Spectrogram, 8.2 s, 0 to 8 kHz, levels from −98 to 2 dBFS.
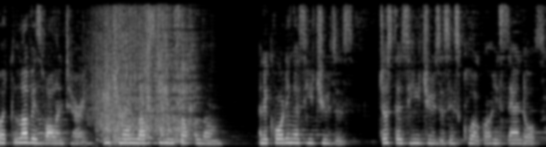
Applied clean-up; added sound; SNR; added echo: classical method WPE with log-MMSE.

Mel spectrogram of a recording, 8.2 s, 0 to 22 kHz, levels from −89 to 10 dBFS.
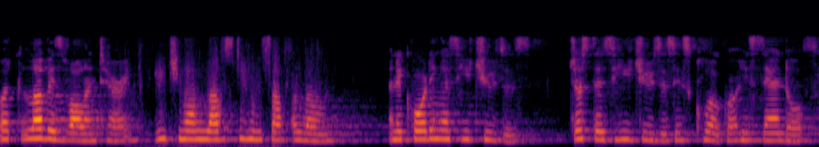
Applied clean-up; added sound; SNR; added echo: neural separator model SepFormer DNS4.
